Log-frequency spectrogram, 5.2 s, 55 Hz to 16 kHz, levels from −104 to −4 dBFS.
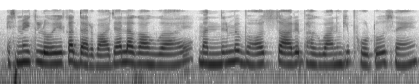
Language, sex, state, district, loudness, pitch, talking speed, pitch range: Hindi, male, Bihar, Gopalganj, -26 LUFS, 225 Hz, 185 wpm, 215-235 Hz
